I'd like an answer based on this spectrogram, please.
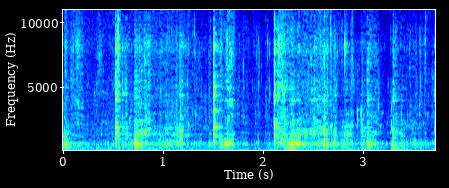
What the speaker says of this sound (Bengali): এবার এটা দিয়ে কিছুক্ষণ আমি মাংসটা কষবো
